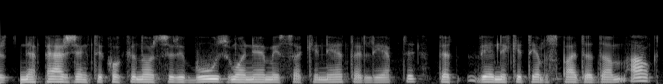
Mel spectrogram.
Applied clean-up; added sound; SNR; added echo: none; none; none; none.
